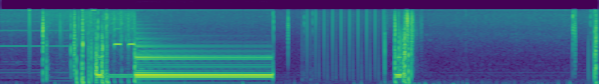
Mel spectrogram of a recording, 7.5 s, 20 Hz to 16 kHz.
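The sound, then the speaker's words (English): A telephone dialing 011: handset clicks, then a steady humming tone, then a quick series of sharp clicks as the digits go through. “So I'm going to quickly dial 011.”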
